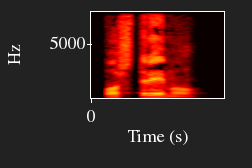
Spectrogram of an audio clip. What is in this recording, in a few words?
"postremo", latin; santillana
